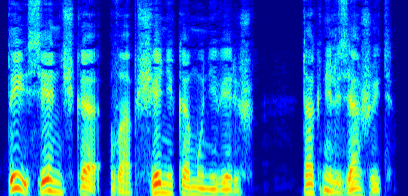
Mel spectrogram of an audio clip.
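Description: A man reading an audiobook, voicing an indignant seven-year-old girl with a squeaky voice. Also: sing-song, a little slow, dry recording, exaggerated voice.

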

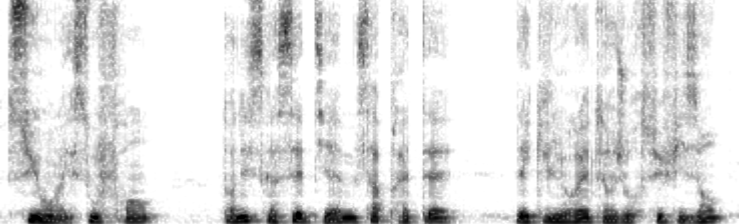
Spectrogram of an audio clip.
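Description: Brief: man narrating a classic novel, dark and husky, low and steady. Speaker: audiobook narrator.

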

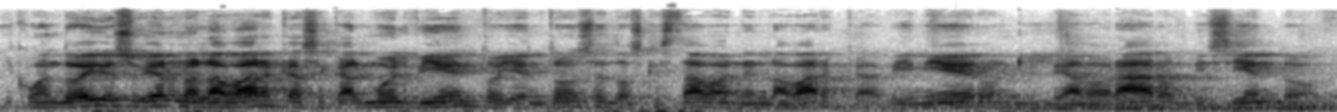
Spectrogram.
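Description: A man preaching a sermon, emphatic, swinging between loud proclamations and quiet asides, recorded in a church hall. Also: medium pitch, fairly quick, a little hiss or hum.

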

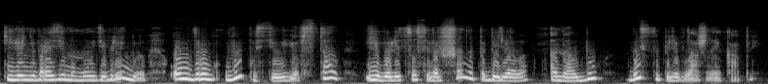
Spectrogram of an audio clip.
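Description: Gravelly-voiced woman reading a story. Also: medium pitch, lively intonation, fairly quick, hardly any pauses, dry recording, muffled recording. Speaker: narrator. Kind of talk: audiobook narration.

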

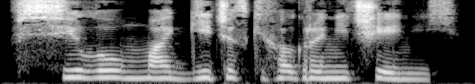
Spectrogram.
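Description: A woman voicing a calm, secretive blond man, speaking softly and evenly. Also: mid-range voice, dry recording, clean studio sound, lightly acted. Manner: soft, calm, measured.

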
